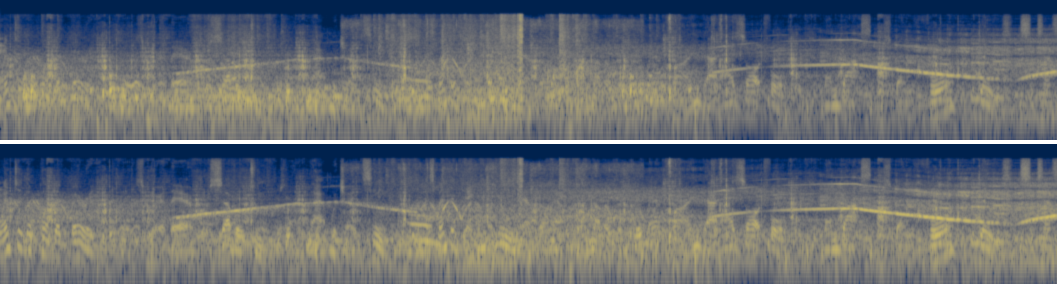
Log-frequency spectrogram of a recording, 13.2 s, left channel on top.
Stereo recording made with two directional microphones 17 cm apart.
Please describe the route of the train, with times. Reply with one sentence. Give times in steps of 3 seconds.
You can hear the train on the left from 0 s, in the centre from 3 s and on the right from 6 s.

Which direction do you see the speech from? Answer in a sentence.
You can hear the speech on the right.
